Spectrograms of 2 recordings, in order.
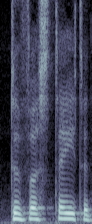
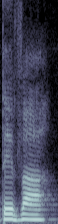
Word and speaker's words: devastated: Make sure you make the va the va devastated, not deva devastated.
